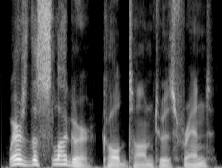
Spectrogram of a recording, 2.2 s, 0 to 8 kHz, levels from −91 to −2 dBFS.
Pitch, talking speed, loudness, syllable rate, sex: 130 Hz, 215 wpm, -19 LUFS, 5.7 syllables/s, male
